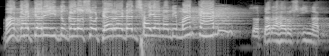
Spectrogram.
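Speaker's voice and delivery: full-force preaching. Acted. Preacher proclaiming to the congregation, high and loud. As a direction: proclaim it from the pulpit.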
